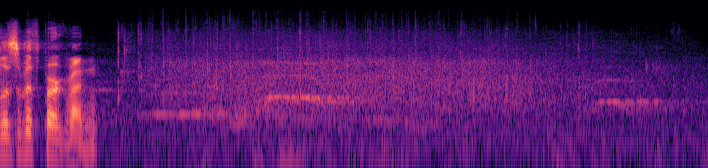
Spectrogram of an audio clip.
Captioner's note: attendees cheering and applauding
